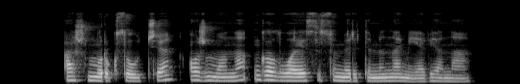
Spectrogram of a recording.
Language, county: Lithuanian, Kaunas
